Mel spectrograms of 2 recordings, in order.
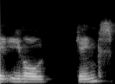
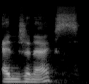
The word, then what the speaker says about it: nginx: developed and uh maybe I always say evil ginks but maybe that's incorrect I don't know I I've heard that it's pronounced like nginx uh so I'm just going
